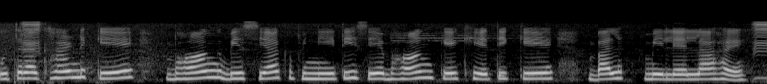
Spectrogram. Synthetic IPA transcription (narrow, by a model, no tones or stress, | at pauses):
ʊt̪əɾəkʰəɳɖkebʱãːŋɡbɪsjəkniːt̪isebʱãːŋɡkekʰeːt̪ikebəl | mɪleːlaɦɛː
